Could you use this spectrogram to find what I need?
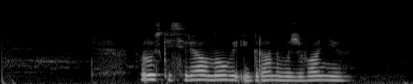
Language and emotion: Russian, neutral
